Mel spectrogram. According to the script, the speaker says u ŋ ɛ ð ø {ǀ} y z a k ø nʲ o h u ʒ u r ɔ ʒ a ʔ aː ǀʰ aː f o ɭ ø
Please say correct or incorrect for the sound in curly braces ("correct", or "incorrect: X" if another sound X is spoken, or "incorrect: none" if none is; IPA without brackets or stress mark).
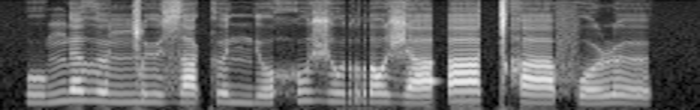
incorrect: ŋ͡ǀ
